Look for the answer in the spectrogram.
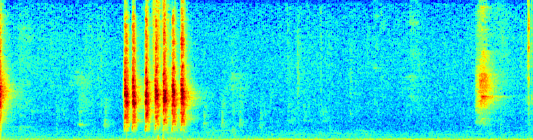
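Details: Eurasian tree sparrow giving fighting chatter, played as a lure to get other sparrows singing: one quick burst of about seven harsh, dry chips in half a second, then near silence with a faint later note.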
